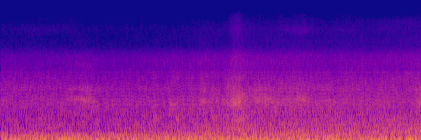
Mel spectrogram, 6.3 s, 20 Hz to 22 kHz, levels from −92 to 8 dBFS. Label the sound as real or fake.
fake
